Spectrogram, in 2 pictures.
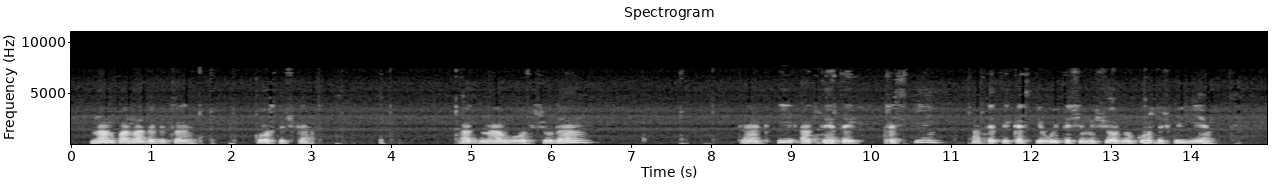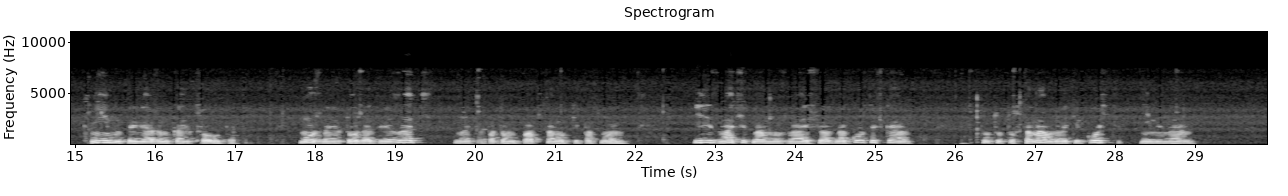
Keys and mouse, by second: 1.5 click, 2.0-3.2 middle drag, 4.0 shift+middle click, 5.6-7.6 drag, 8.0-9.5 middle drag, 9.6 shift+middle click, 11.1 click, 13.4 e, 17.5 click, 18.5-20.1 shift+middle drag, 21.0-22.4 middle drag, 26.2 shift+middle click, 28.7-29.9 middle drag.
